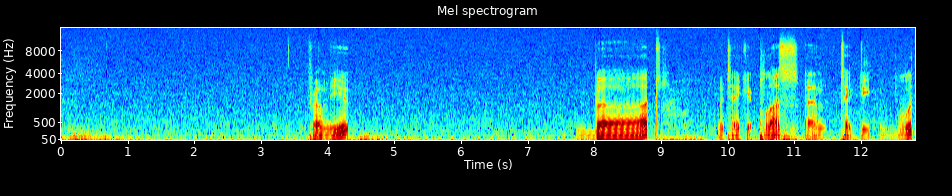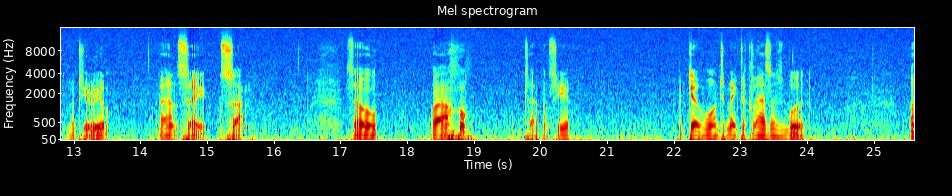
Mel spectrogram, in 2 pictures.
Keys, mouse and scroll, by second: 1.6-2.9 drag, 2.9 u, 10.3-13.6 drag, 15.5-17.0 drag, 25.0 Tab.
